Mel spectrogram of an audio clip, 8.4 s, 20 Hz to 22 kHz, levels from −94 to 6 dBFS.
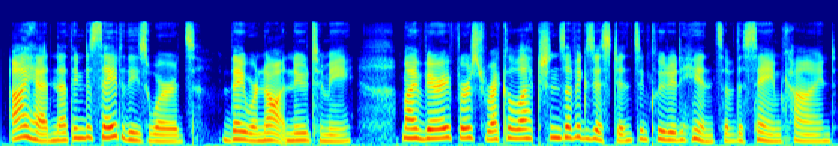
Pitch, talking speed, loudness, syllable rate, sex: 210 Hz, 185 wpm, -18 LUFS, 5.1 syllables/s, female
